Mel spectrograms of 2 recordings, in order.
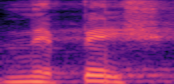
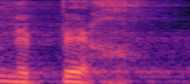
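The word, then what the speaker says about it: נפש: Apúntala como suena nepesh con sh se pronuncia nepej.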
